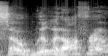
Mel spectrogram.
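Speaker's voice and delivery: voice cracking up high. Hosting a car test video, asking the next question with a voice crack. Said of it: "That was one heck of a, a voice crack there".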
